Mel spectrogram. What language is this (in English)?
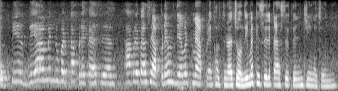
Punjabi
